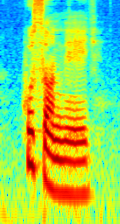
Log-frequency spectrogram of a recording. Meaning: twenty-four
- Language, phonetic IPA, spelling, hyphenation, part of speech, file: Hungarian, [ˈhusonːeːɟ], huszonnégy, hu‧szon‧négy, numeral, Hu-huszonnégy.ogg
